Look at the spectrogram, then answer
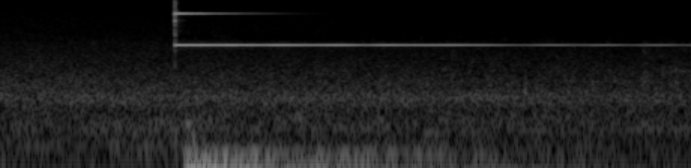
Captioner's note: bell chiming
